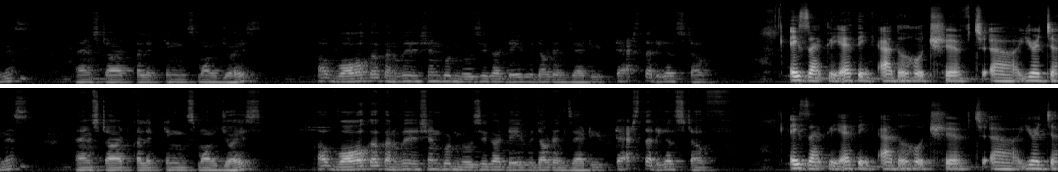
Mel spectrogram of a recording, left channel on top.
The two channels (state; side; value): normal; both; correlation -0.17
